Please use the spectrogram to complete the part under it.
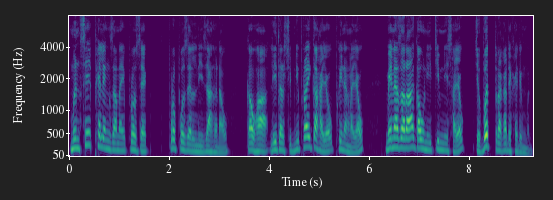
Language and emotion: Bodo, angry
